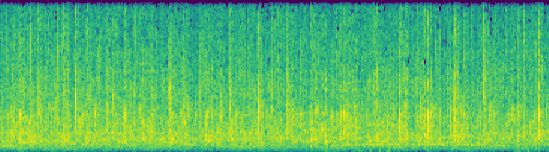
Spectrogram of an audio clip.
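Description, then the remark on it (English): An audience applauds steadily to praise and thank God, dense overlapping claps forming a continuous, even wash of sound that holds at a constant level for several seconds, with a few faint voices mixed in. “Why don't you applaud him and thank him?”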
